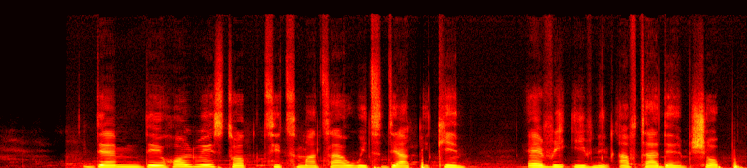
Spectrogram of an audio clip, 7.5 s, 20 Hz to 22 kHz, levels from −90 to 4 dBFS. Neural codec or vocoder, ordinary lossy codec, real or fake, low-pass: autoencoder, 48 kHz, 128 numbers a frame, DAC-VAE, trained on Japanese speech; none; fake; none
